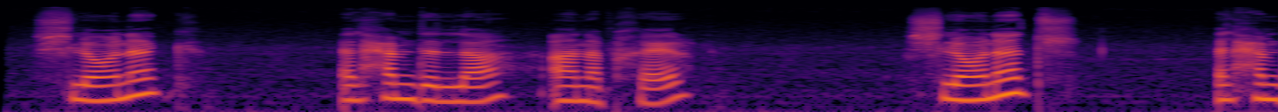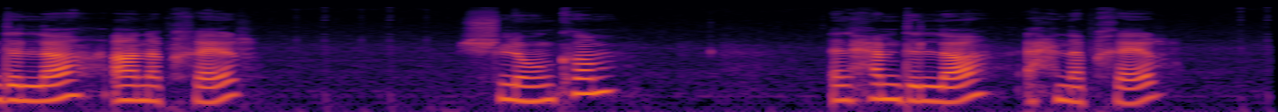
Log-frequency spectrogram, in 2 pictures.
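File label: greeting how r u, Bahraini arabic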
